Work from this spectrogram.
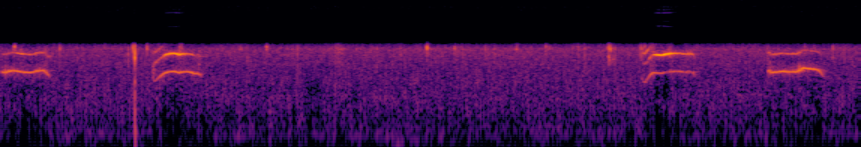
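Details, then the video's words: Kittens crying for their mother: four short, high-pitched meows, some rising at the start, arriving in uneven bursts with long pauses between. A faint steady hiss runs underneath, with a single sharp click early on. "Kittens crying for mama"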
